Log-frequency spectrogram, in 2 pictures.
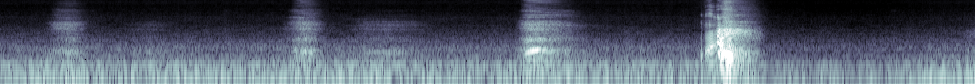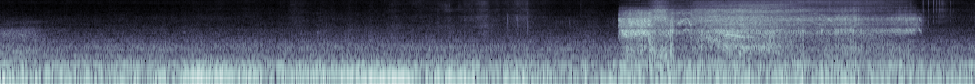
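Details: Sneezing fit with big buildups: quiet breathy buildup with short catches, then a sharp explosive sneeze and a later softer one, in a quiet room; later followed by two intense coughing fits.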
